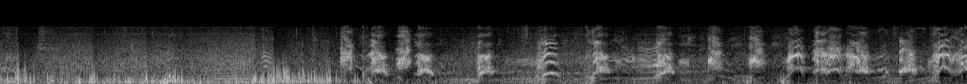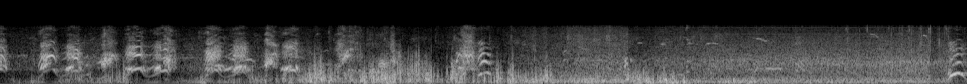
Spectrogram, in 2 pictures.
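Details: Moo, a rescued young female dog whose leg and hip grew wrongly after a calf stepped on her at nine weeks, learning to walk again; quick bursts of short, sharp yips and barks from about three to thirteen seconds, then steady background noise.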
